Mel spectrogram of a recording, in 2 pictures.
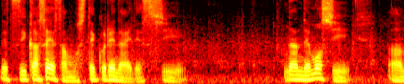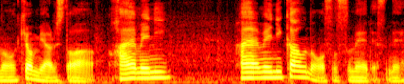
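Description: A fairly low male voice at a moderate pace, very wide pitch swings, big swings in loudness, and long, frequent pauses. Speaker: podcaster and YouTuber. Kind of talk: casual solo talk. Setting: recording outdoors in rain.

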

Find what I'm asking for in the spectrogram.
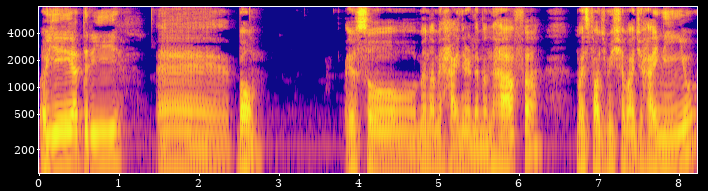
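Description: Ordinary pitch variation marks this man's speech. He goes at a very slow pace with long, frequent pauses. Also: medium pitch for a man, very clean recording, silent background. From Brazil, São Paulo city. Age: 20s. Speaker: writer and witchcraft enthusiast. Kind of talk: casual interview.

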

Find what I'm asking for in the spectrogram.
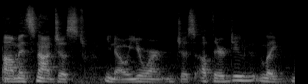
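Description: Using a plain, everyday voice, a man talks at medium pitch and a moderate speed. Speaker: podcast host. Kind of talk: casual chat, faith discussion.

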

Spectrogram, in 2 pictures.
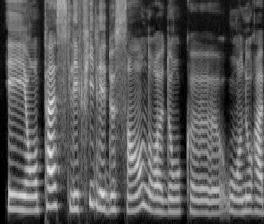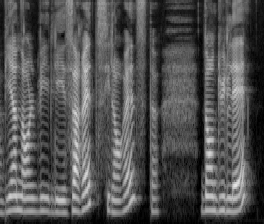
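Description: A woman's medium-pitched voice with a dark, mellow tone at a very slow pace. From Alsace, France. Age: 60s. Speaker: home cook sharing family recipes. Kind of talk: recipe explanation with childhood memories. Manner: hesitant with frequent fillers.

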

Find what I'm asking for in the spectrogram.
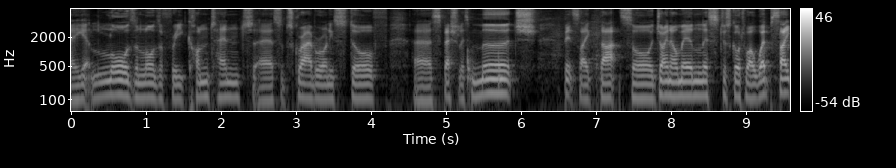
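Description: In an ordinary speaking voice, the words come at a fairly slow pace with fairly even intonation on a very clean recording with a silent background. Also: man, medium pitch for a man. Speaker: musician and guitarist, band member. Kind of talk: casual livestream chat about making a song. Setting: live stream. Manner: chatty, laughs often.

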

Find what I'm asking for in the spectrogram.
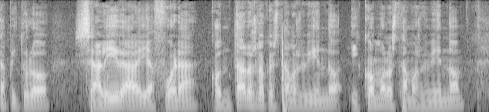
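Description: Over noticeable background noise, a man speaks at a fairly quick pace in a medium pitch. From Asturias, Spain. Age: 30s. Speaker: podcast host. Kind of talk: casual monologue. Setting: in a car.

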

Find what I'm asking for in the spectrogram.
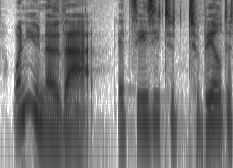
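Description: With vocal fry and a fairly low pitch, this woman talks at a moderate pace. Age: 50s. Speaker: communication trainer and author. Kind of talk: interview conversation. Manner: halting, many fillers and restarts.

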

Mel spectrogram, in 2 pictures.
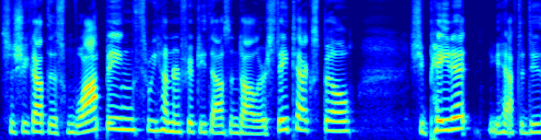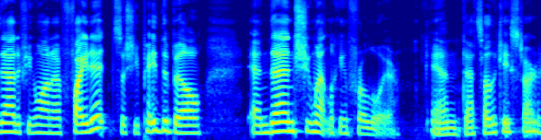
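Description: A woman speaks in an ordinary speaking voice at a medium pitch, with ordinary pitch variation and big swings in loudness. The sound is dry and close with no echo, on a very clean recording with a silent background. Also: moderate pace. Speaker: civil rights lawyer. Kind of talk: interview.

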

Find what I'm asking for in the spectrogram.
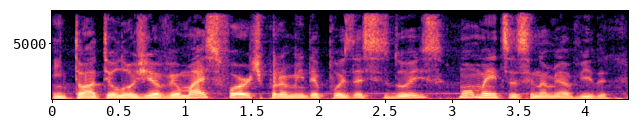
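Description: A man with an ordinary speaking voice talks at a moderate pace and a fairly high pitch, with ordinary pitch variation. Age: 20s. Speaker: theology student and church member. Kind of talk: casual interview conversation.

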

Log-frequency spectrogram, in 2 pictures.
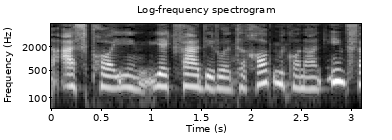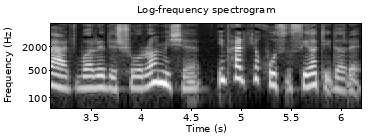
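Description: A woman's dark, mellow tone carries ordinary pitch variation over a quiet background. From Iran, Qazvin. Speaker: NGO co-founder. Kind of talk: interview.

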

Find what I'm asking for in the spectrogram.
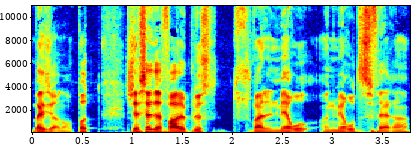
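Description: This man talks at a moderate pace with a medium pitch, an ordinary speaking voice. The recording is very clean, with a silent background. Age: 20s. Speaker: aspiring stand-up comedian. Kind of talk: casual chat.

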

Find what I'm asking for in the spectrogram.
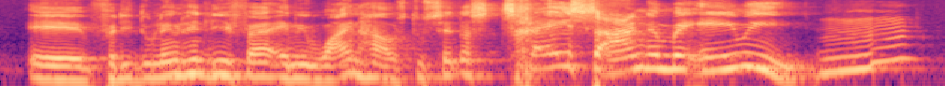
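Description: Pitch swings very widely in speech that keeps a moderate pace. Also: man. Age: 40s. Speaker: podcast host. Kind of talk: casual chat.

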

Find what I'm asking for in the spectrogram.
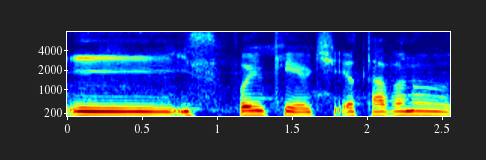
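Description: Noticeable background noise sits behind a man speaking with monotone, flat intonation. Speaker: listener, aspiring comedian. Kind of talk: voice message.

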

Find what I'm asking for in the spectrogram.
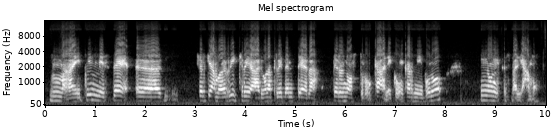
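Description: A bright, sharp voice in a German accent, spoken very slowly with long, frequent pauses. Loudness stays very even and the intonation is flat and monotone. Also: woman, medium pitch for a woman. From northern Germany. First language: German (speaking Italian). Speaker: pet nutrition consultant. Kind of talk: interview.

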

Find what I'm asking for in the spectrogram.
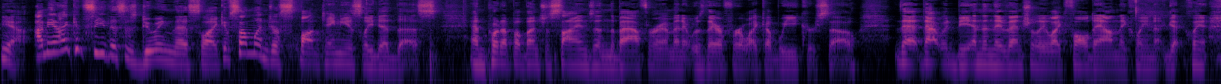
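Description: A man talks at a fairly quick pace in a medium pitch with ordinary pitch variation. He has a plain, everyday voice. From US West Coast, Los Angeles. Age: 30s. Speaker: podcast co-host. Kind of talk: casual political chat.

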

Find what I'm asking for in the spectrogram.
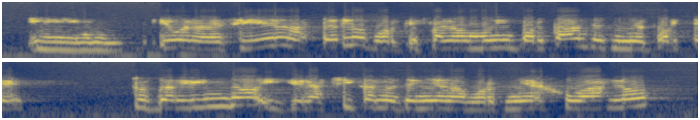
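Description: A high-pitched woman rushes along at a very fast pace with fairly even intonation over noticeable background noise. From Argentina, Quilmes (Buenos Aires). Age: 20s. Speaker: engineering student and athlete. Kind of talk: interview.

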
